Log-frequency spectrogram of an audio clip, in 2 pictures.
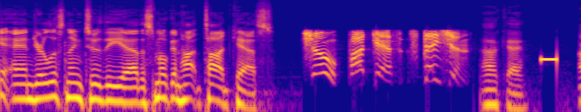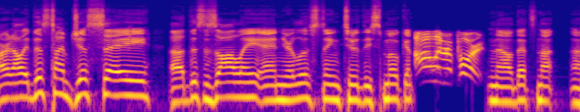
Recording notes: reverse prank phone calls someone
